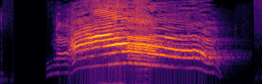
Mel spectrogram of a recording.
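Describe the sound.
A person imitates a cat's howl: one drawn-out, loud wail that rises in pitch and then slides back down, lasting over a second, with no talking around it.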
